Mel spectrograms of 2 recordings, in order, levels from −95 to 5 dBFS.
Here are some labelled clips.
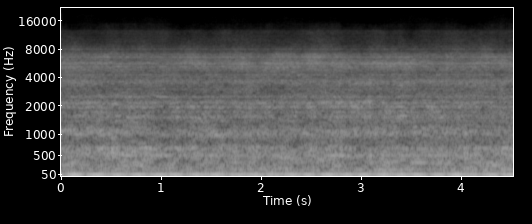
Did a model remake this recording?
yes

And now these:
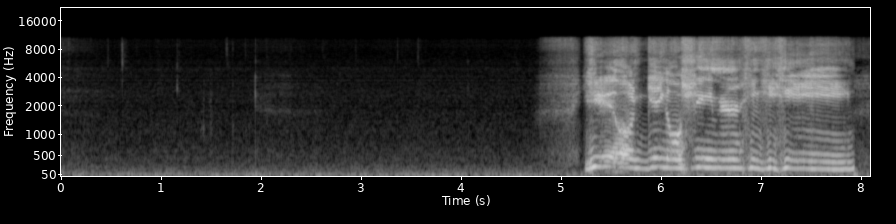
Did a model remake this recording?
yes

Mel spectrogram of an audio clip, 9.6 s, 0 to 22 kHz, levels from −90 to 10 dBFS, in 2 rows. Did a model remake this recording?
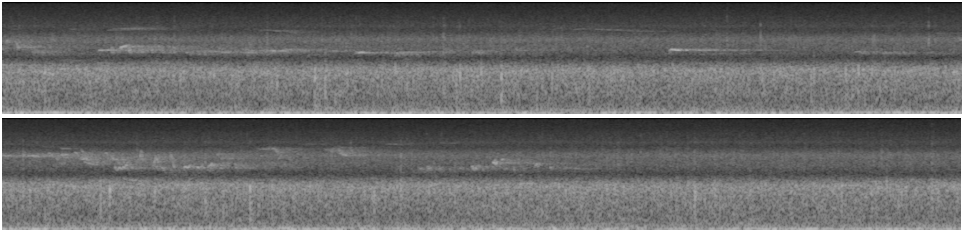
no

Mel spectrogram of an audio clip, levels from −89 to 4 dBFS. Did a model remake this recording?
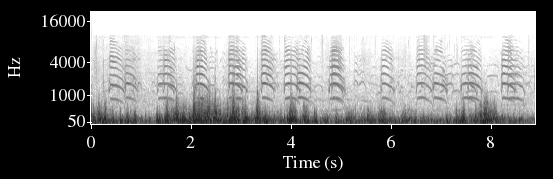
no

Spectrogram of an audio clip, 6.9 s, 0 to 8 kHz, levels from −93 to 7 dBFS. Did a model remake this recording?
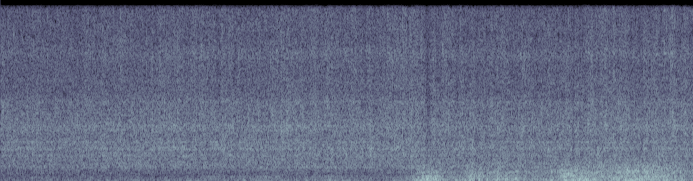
no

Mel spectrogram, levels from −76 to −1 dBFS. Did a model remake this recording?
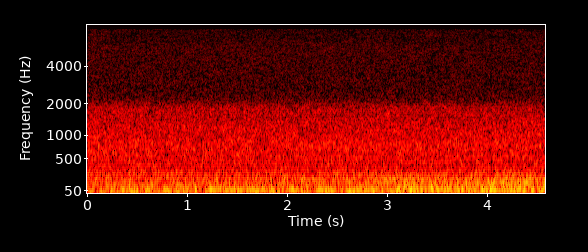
no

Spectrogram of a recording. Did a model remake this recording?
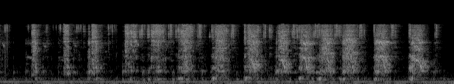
no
